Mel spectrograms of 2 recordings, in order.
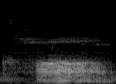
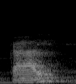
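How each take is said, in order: First: The vowel is a long, open back 'aw'. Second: The vowel is a short, central Spanish 'a'. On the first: The speaker calls it right. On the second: The speaker calls it wrong.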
